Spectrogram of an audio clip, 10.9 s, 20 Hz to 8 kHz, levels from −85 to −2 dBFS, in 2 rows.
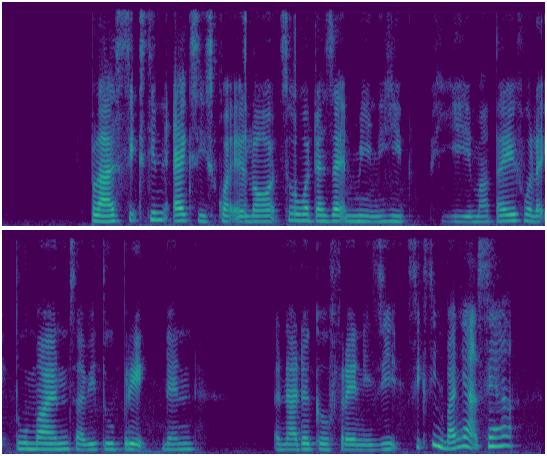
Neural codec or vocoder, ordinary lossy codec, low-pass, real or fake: codec, 16 kHz, 2 kbps, FunCodec, trained on LibriTTS, 25 frames a second; none; none; fake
